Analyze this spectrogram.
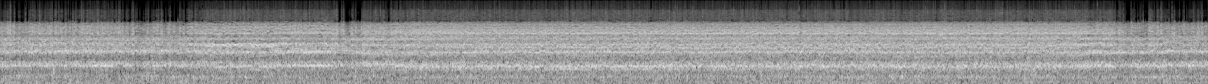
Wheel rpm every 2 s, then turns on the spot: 230, 220, 210, 210, 210, 220.
none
